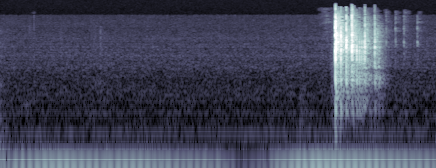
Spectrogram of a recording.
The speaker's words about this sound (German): Würfelst du jetzt für mich? Ich würfel jetzt für dich. Okay.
